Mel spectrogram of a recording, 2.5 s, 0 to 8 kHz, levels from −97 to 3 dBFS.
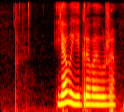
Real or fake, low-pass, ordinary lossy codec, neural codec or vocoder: real; 7.2 kHz; none; none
